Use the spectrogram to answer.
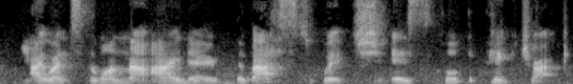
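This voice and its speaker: Someone with a Welsh accent speaks at a fairly quick pace. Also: woman. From Wales. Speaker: travel interview guest, full-time traveler. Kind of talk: casual interview chat.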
